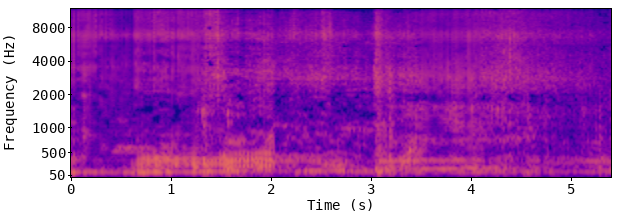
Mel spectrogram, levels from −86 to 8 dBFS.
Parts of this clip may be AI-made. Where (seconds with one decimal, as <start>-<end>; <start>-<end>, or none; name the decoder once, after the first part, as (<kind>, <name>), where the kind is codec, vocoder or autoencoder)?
0.0-1.3 (vocoder, BigVGAN v2); 3.5-4.1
